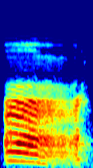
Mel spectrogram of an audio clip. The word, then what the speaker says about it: heard: This one, the A is silent and the E and the R make a diphthong, a murmured diphthong it's called. Heard.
